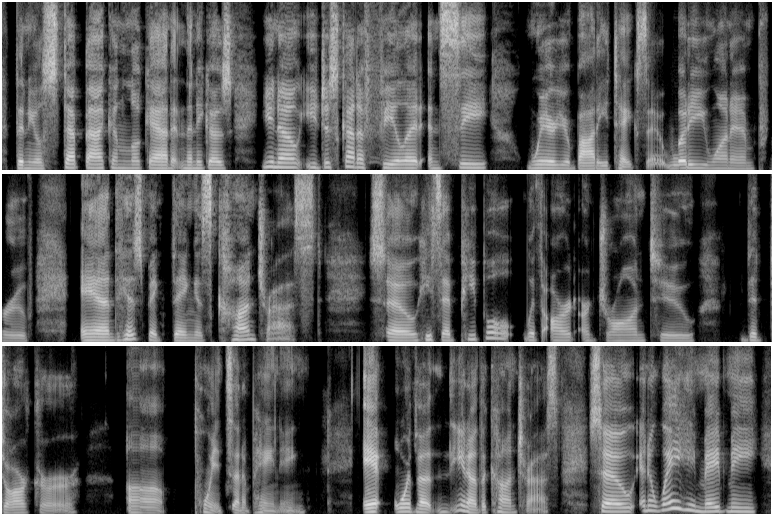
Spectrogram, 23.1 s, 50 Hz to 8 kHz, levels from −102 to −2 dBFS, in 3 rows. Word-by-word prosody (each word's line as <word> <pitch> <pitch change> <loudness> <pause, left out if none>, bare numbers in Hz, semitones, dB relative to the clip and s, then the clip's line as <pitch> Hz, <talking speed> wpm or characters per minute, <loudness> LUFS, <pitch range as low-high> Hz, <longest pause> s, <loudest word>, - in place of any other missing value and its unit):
then 160 -1 +2
you'll 145 -1 -4
step 180 +4 +6
back 170 +1 +3
and 165 -1 -7
look 165 0 -6
at 155 -1 +4
it, - - -1
and 155 - -13
then 155 0 -3
he 155 - -4
goes, 155 0 +2 0.3
"You 225 +1 -1
know, 205 -1 +3
you 200 - -4
just 205 +2 +3
gotta 225 -4 +3
feel 170 -2 -1
it, 170 0 +2
and 155 +1 0
see 180 -1 +5 0.4
where 165 0 +1
your 155 -2 -5
body 140 0 +1
takes 115 -3 0
it. - - -10
What 165 +3 +2
do 165 - -1
you 165 -2 -6
wanna 150 -1 -5
improve?" 135 -2 -10 0.5
And 150 0 +4
his 200 +5 +1
big - - -5
thing 140 -2 -3
is 130 - +7
contrast. 190 +2 -2 0.5
So, 145 -3 +2
he 180 +4 -6
said, 150 -4 +2
"People 250 - -7
with 160 -1 -7
art 150 0 -4
are - - -8
drawn 135 +1 -7
to 130 -1 -7 0.5
the 160 -2 -8
darker, 140 +1 -5 0.5
um, 130 -4 -4 0.3
points - - 0
in - - -2
a - - -17
painting." - - -9 0.6
A 185 +2 +10
or 185 +1 0
the, 160 -3 +2
th 170 +1 -13
you 235 -1 -1
know, 145 - +4
the 140 - -7
contrast. 150 +2 -3 0.3
So, 185 -2 +5
in 235 - -4
a 230 - -3
way, 315 +7 +1
he 260 -5 -5
made 195 +1 0
me 185 -2 -3
160 Hz, 175 wpm, -24 LUFS, 145-185 Hz, 0.6 s, A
